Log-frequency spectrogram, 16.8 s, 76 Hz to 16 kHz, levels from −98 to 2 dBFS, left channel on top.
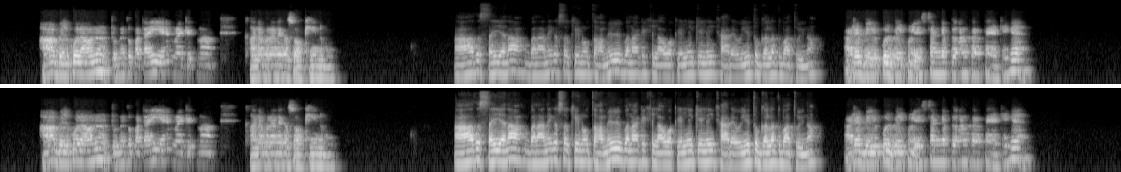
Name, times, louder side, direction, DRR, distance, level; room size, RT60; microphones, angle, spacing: voice 1, 0.6-3.4 3.7-5.0 12.7-15.4, left 3 dB, 85° left, 1.6 m, -22 dB
voice 2, 6.8-12.3, right 7 dB, 80° right, 0.3 m, -21 dB
3.6 x 3.5 x 3.1 m
head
